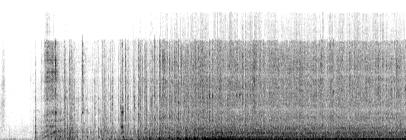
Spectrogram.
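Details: Trash-picked Poulan Pro lawnmower, hydrolocked from too much oil, on its first run after repair: catches after a few rough turns, then runs smooth and even with a steady pitch while still smoking a little; normal running.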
